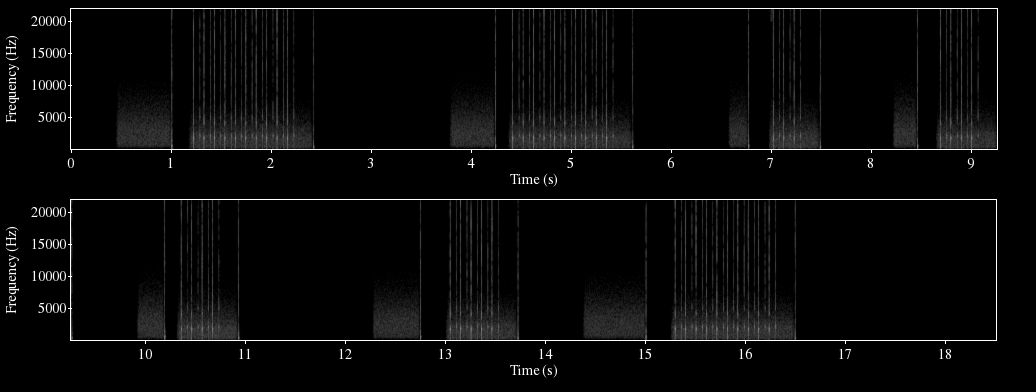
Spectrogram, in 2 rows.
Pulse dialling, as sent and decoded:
10 / 10 / 3 / 4 / 4 / 5 / 10
0 0 3 4 4 5 0

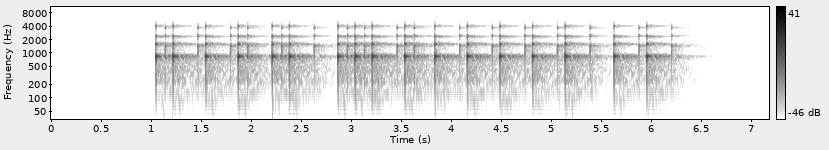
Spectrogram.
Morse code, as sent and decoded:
.--. .- ..-. ----- --
PAF0M

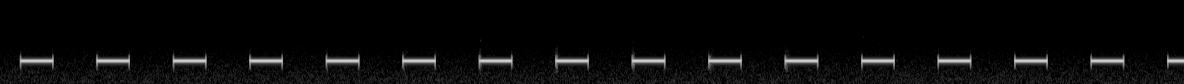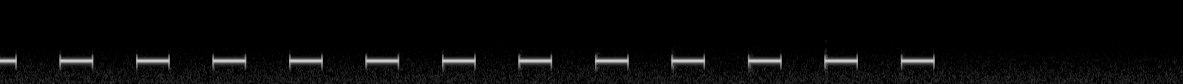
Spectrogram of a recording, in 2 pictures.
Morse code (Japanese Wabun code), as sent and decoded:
none

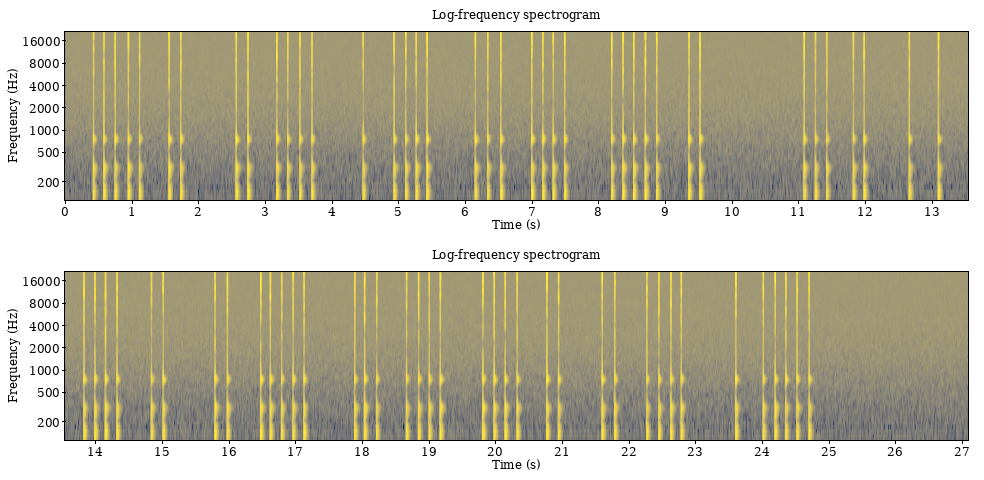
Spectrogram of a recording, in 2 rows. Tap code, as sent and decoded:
5-2 2-4 1-4 3-4 5-2 / 3-2 1-1 4-2 2-5 3-4 4-2 2-4 1-5
WIDOW MARJORIE

